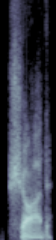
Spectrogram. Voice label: "shod", American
